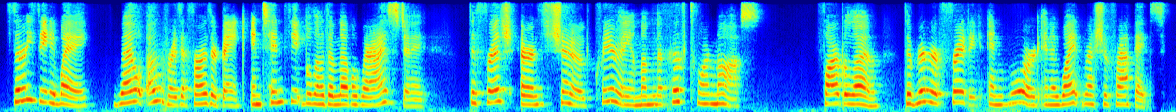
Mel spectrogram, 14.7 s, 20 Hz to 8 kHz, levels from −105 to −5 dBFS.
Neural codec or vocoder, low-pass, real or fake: codec, 16 kHz, 0.5 kbps, X-Codec, HuBERT features, trained on general audio; 7.2 kHz; fake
